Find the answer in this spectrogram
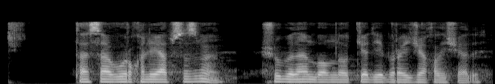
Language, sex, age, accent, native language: Uzbek, male, under 19, Farg'ona, Uzbek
